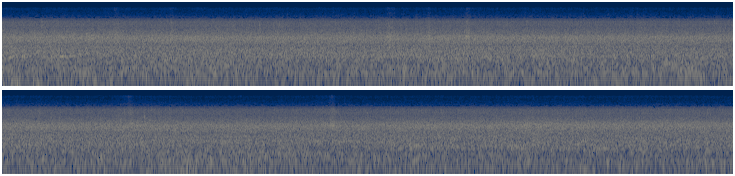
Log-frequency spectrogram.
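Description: Steady rain falling, an even hiss that holds level throughout, with a few faint ticks here and there.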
